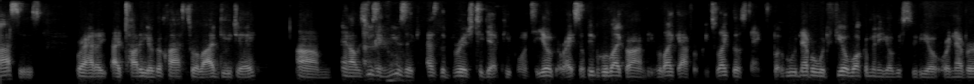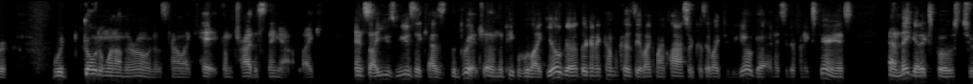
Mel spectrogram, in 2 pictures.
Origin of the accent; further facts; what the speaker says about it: Miami, Florida, United States; moved away; I grew up in Miami, which is all Latin American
